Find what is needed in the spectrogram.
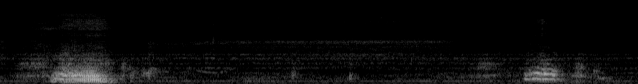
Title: Snoring in Osh - Real Travel Moments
